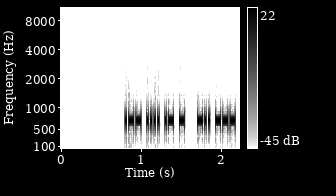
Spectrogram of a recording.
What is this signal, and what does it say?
Morse code, heard as a keyed tone, about 52 wpm, 700 Hz. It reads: WHAT DO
